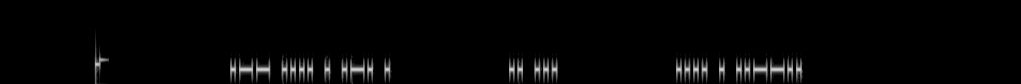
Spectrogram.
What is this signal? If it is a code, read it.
Morse code, heard as a keyed tone, about 28 wpm, 700 Hz. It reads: WHERE IS HE?
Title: 4x Word-Spacing - Sentences from Top 200 Words - 28wpm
